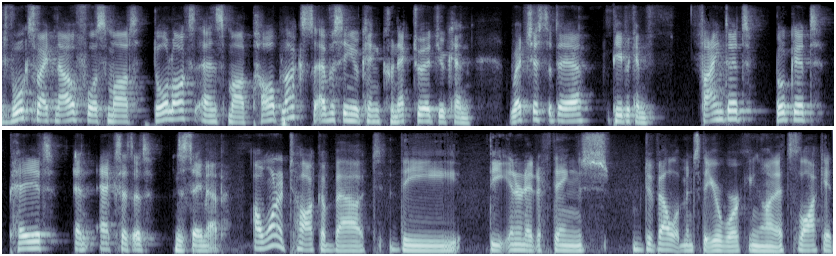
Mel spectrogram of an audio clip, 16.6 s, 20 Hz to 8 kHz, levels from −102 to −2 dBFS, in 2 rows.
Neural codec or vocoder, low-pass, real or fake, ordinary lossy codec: none; 7.2 kHz; real; AAC, 48 kbps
